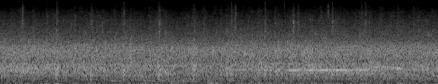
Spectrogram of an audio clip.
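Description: Sustained applause from a large concert audience for the orchestra's horns, trumpets and whole brass section, standing, and for the winds, a dense steady wash of clapping at a fairly constant level throughout, with no voices standing out.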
